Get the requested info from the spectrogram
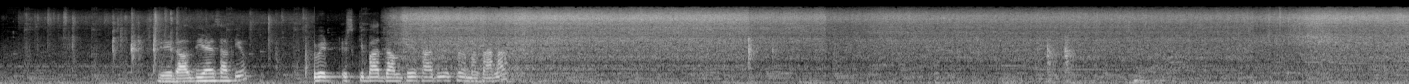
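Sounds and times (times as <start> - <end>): paste sizzling in hot oil: 3.8 - 14.0.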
